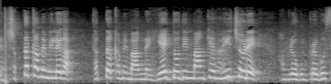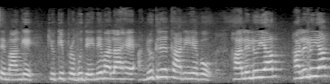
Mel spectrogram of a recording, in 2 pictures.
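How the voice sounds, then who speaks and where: Very high-voiced woman preaching. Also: slight background noise. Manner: animated storytelling with repeated hallelujahs. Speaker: pastor. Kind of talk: storytelling sermon.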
